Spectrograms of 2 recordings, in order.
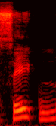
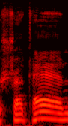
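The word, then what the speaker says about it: Šatan: hind can we have Satan or shatan as he pronounce it some goalies back in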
